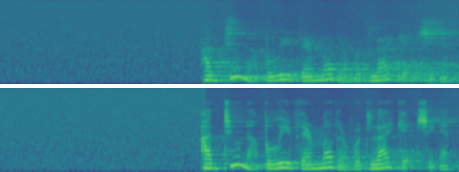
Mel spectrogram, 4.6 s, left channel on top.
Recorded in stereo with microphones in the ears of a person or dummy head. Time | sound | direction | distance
2.0 | a woman speaking | 60° right (ahead or behind) | 0.5 m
